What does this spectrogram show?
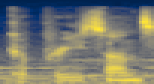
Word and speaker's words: Capri Sun: I have some Capri Suns and orange slices.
